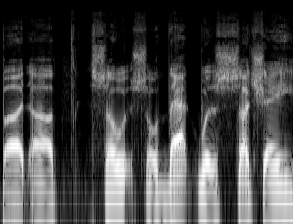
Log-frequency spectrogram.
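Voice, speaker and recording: A man is speaking. He has a Southern US accent. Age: 80s+. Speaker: podcast co-host. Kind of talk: casual chat.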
